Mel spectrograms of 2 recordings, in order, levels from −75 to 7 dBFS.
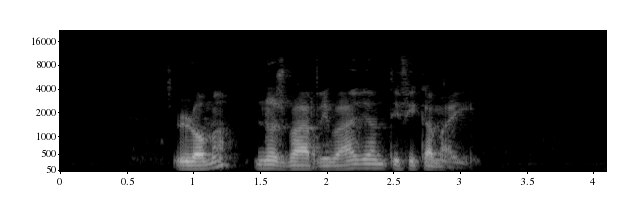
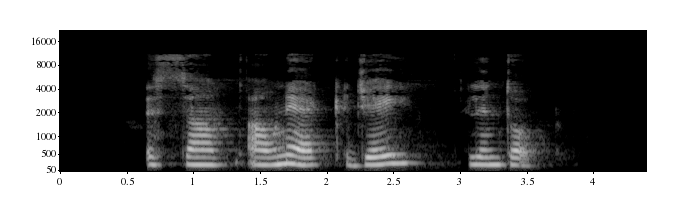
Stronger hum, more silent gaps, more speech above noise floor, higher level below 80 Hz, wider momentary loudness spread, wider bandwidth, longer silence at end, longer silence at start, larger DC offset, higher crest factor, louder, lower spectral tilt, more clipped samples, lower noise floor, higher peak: neither; neither; second, 42 dB vs 61 dB; about the same, -66 dBFS vs -68 dBFS; about the same, 12 LU vs 12 LU; about the same, 10.5 kHz vs 11.5 kHz; first, 1.05 s vs 0.85 s; first, 0.85 s vs 0.65 s; neither; about the same, 20 dB vs 16 dB; second, -27 LUFS vs -19 LUFS; about the same, -6.5 dB/octave vs -5.5 dB/octave; neither; second, -69 dBFS vs -79 dBFS; second, -8 dBFS vs -4 dBFS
